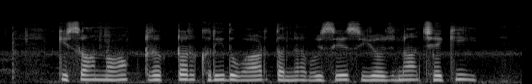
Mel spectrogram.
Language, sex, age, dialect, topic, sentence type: Magahi, female, 31-35, Northeastern/Surjapuri, agriculture, statement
